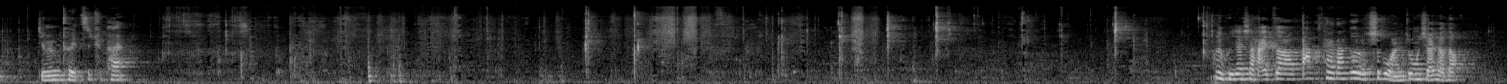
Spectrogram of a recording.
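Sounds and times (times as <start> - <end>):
wet chewing and lip-smacking: 5.8 - 12.2.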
